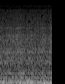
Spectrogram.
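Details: Furnace after replacing a seized draft inducer motor, completing its cycle and producing heat; steady, even low hum and airflow rush with no rattles or scraping. Normal furnace operation.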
